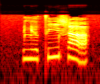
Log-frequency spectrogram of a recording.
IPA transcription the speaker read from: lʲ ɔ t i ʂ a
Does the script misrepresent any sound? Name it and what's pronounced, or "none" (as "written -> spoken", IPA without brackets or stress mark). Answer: ʂ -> ɬ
